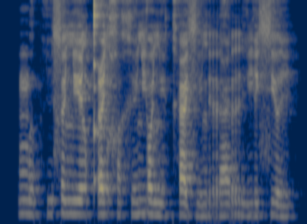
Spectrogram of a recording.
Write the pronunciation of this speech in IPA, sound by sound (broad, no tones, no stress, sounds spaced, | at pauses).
m ə̤ pʰ i̤ s ə lʲ e lʲ qʼ i lʲ χ ə̤ x e̤ lʲ j ɔ lʲ e̤ kʰ æ sʲ æ̤ lʲ r æ̤ r i̤ j i sʲ ə i̯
